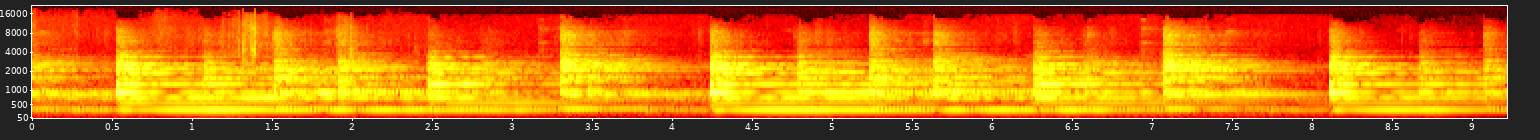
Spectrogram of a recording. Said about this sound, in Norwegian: Og det var nok helt klokkeklart at det måtte legges i Valdres. Der ringer de ikke klokkene, de spilles, slik vi hører det her fra klokkene i Hegge stavkirke midt mellom Fagernes og Beitostølen.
